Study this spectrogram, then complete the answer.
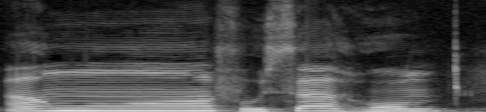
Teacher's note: بِهِ أَنفُسَهُمْ نون ساکن کے بعد فا ہے جو کہ حروف اخفا میں سے ہے تو ہم نون ساکن کو چھپا کے پڑھیں گے اور اس کے ساتھ ساتھ ہم غنہ بھی کریں گے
